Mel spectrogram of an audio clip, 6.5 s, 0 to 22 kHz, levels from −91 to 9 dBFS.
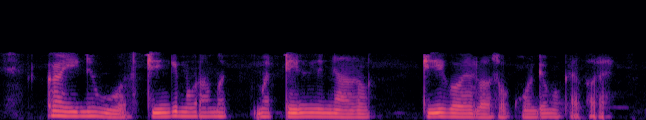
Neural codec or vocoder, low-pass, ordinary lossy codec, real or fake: codec, 32 kHz, 1.9 kbps, SNAC; 3.6 kHz; MP3, 32 kbps; fake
